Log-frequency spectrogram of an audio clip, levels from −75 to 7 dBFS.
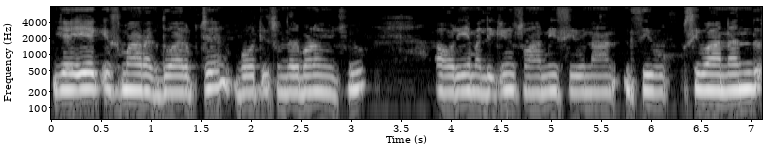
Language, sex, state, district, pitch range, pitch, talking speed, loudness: Garhwali, female, Uttarakhand, Tehri Garhwal, 195-220 Hz, 205 Hz, 150 wpm, -15 LUFS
